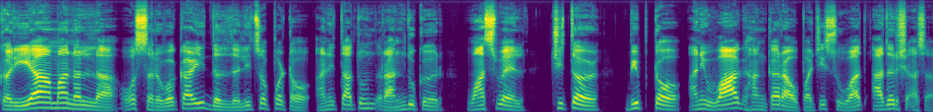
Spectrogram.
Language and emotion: Goan Konkani, neutral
